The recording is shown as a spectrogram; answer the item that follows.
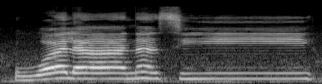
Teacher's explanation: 2 point खींच कर पढ़ेंगे उस या को भी और उसके पिछले अल्फाज को भी जो उसके या के साथ मिला के पढ़ा जा रहा है। ठीक है, तो स्वाद को भी खींचेंगे, या को भी खींचेंगे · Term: याय मद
